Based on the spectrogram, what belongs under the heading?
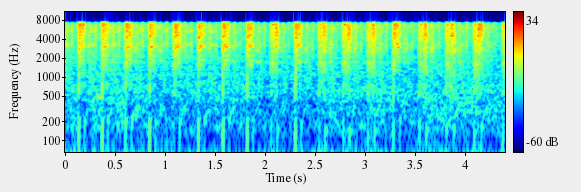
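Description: Benz Patent Motorwagen's single-cylinder engine running steadily at idle: a rapid, even beat of sharp strokes, several a second.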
